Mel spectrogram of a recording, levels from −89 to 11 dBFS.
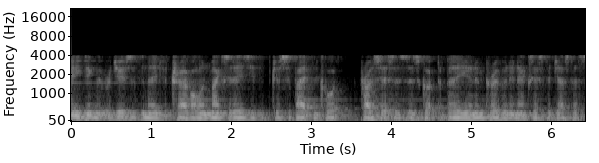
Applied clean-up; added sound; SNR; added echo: neural separator model SepFormer DNS4.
